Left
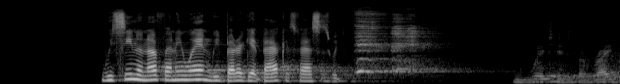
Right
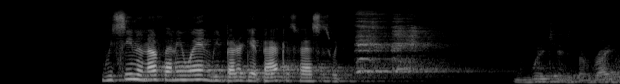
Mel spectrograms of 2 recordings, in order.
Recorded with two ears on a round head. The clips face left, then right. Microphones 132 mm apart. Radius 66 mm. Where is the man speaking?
25° left (ahead or behind), 4 m.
